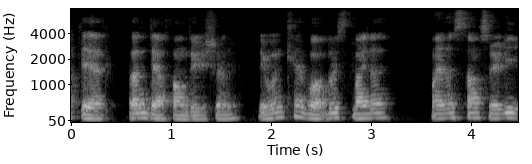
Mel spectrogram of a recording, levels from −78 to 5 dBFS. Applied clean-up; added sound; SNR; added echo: neural mask model DeepFilterNet 3.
